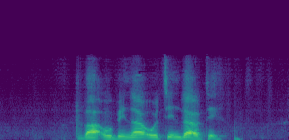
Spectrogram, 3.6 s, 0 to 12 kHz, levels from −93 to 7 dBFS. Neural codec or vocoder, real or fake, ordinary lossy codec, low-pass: codec, 16 kHz, 0.7 kbps, FocalCodec; fake; AAC, 48 kbps; 7.2 kHz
